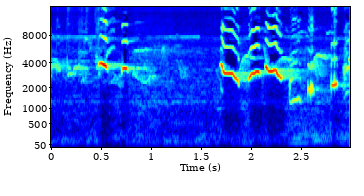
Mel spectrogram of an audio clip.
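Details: White-rumped shama singing to draw other shamas into song: two brief whistled notes, then a run of rich, varied whistles and slurred phrases over a low background rumble.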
